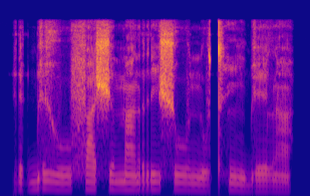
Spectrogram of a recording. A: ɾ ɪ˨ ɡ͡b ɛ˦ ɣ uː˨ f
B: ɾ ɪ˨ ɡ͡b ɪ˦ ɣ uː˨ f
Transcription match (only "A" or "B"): B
